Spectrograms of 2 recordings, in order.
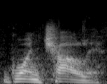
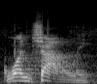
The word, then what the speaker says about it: guanciale: Guanciale. Guanciale.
